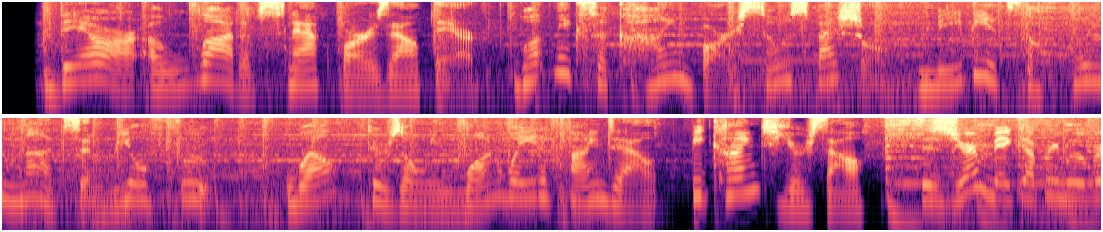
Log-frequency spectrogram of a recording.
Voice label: Commercial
